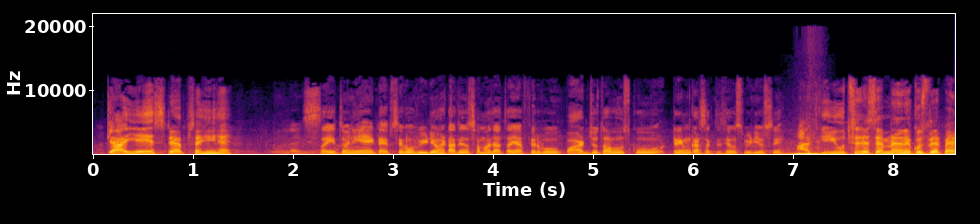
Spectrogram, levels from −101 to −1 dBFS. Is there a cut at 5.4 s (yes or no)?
no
